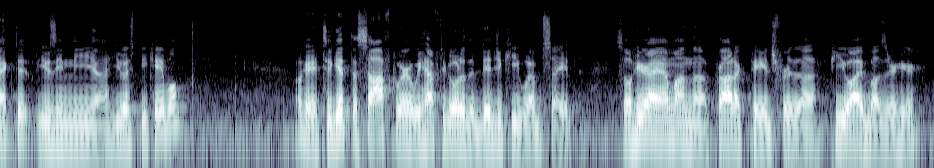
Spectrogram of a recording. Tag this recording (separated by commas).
Speech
